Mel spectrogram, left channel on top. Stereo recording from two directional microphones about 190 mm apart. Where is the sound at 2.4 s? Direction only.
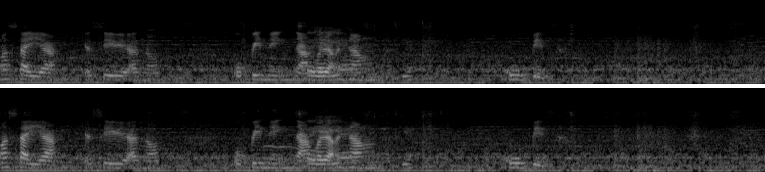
5° left (ahead or behind).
